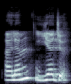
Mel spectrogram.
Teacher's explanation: جیم کے اوپر جو ہے کلکلہ کرنا ہے، جیم ساکن ہے۔ یجعل، عین کو واضح پڑھنا ہے۔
